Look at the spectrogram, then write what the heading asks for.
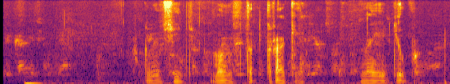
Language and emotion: Russian, neutral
